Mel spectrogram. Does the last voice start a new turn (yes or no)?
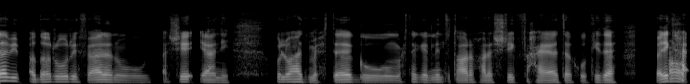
no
